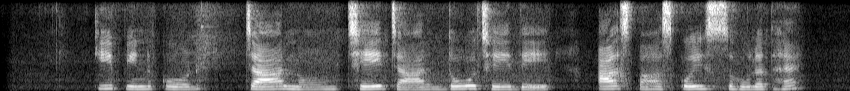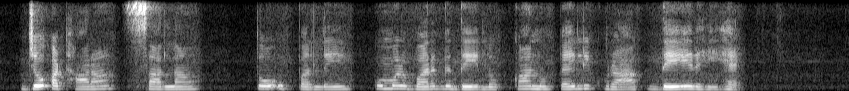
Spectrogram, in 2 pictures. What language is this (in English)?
Punjabi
